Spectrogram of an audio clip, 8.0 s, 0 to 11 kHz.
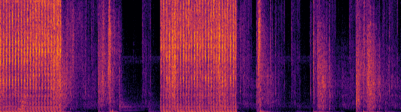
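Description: Gunfire from a shootout in the PS2 video game Made Man: loud, dense bursts of automatic fire in long volleys, broken by short gaps and a few shorter, choppier bursts.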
